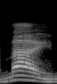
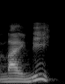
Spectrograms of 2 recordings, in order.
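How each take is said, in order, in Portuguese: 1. O início é forte e a terminação é mais leve. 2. A terminação é pronunciada com força demais. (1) "início forte, final fraco, mas aí eu lembro que o final não é tão fraco" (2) "você tá botando muita ênfase no final"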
